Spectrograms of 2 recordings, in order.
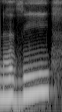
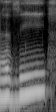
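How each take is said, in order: First: The z sound is soft, tongue between teeth. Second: The same.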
